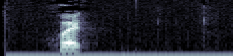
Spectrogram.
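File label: "huek8", Teochew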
